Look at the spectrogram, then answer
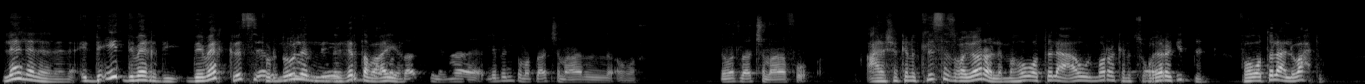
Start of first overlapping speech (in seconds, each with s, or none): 2.4 s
